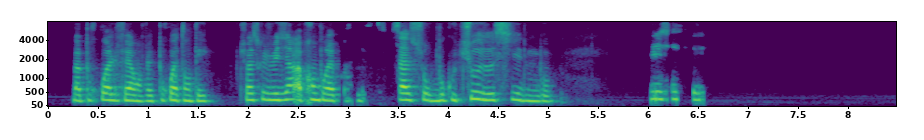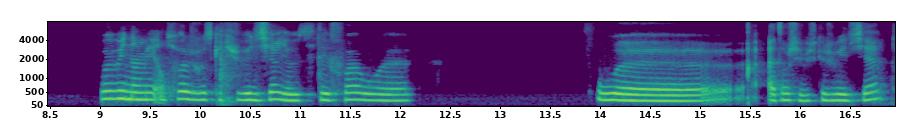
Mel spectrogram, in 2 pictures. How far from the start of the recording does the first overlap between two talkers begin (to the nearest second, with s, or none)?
none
